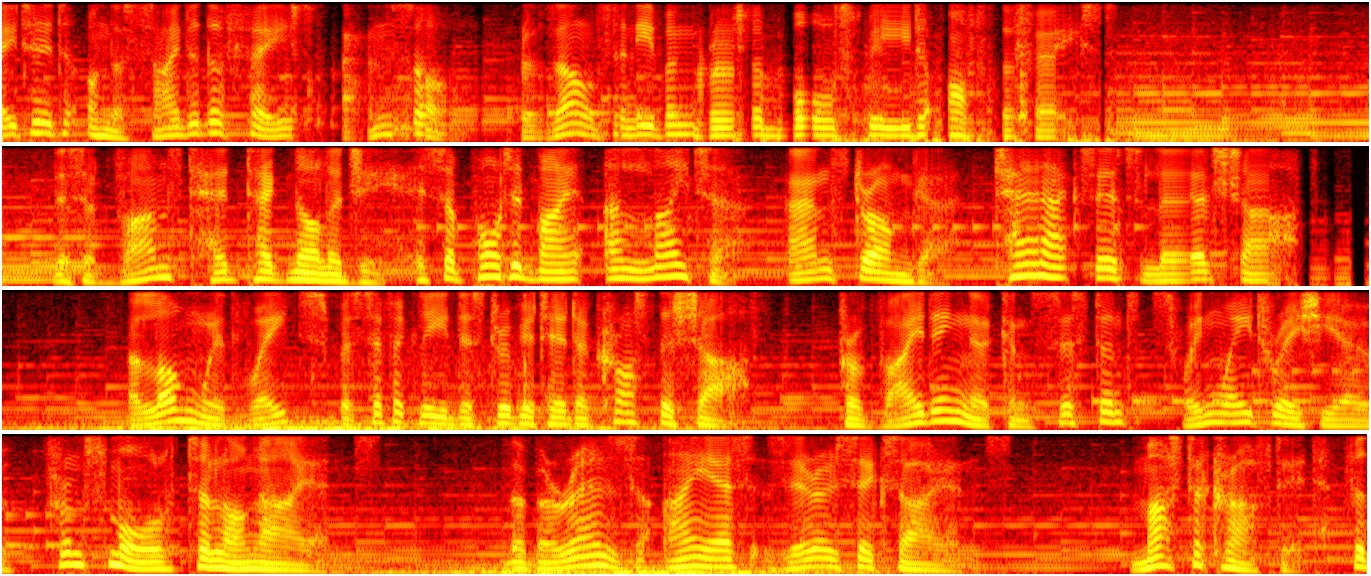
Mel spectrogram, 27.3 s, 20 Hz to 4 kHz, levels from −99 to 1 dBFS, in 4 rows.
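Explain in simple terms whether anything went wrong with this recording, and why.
From 1.42 to 5.59 seconds, and again from 11.97 to 13.67 seconds, the sound turns choppy and robotic, with bits missing. This is repeated packet loss: chunks of audio kept getting lost in transit, and each hole, some over a tenth of a second, was patched by stretching the previous sound.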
